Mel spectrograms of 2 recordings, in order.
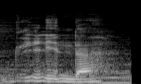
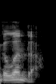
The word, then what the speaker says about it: Galinda: goat Professor Dr Dilan cannot pronounce her name correctly yes Miss Glinda though Glinda has two blackes they along with the entire student body really don't serve any purpose other than supporting galinda yet I think the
